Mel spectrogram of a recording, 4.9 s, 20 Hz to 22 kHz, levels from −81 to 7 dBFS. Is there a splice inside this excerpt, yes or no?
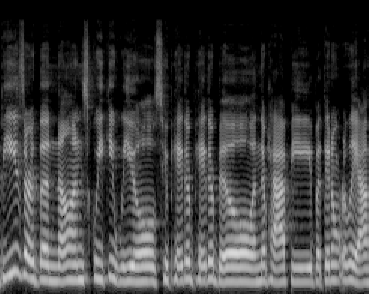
yes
